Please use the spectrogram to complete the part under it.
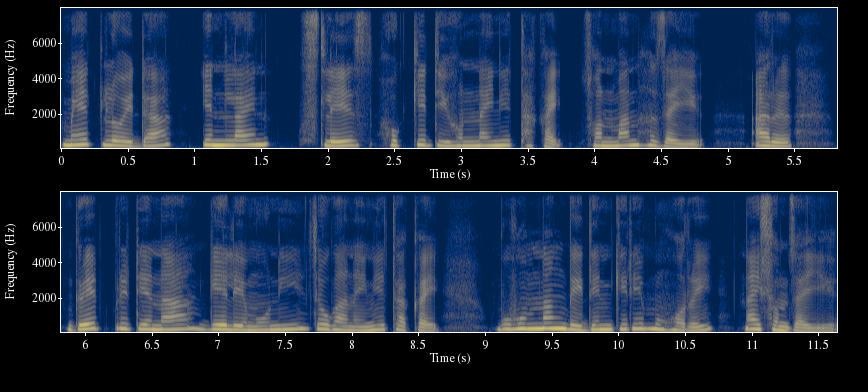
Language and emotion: Bodo, neutral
